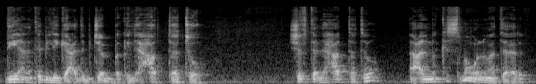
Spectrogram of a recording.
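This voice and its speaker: Sarcastic male commentator. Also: mid-range voice. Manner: sarcastic, mocking, scolding. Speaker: reality show commentator. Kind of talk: comic commentary.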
